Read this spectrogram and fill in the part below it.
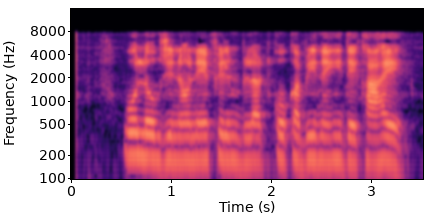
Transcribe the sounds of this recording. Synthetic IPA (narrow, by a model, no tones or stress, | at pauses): ʋoːloːɡd͡ʒɪnɦõnefɪlmblɐɖkokɐbʱinɐɦĩd̪eːkʰaɦɛː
